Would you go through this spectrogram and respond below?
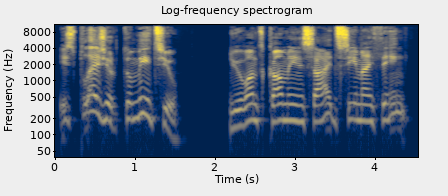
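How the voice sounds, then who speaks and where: A man's voice: sits high, expressive, measured pace, gravelly, dry recording, voice pushed up, exaggerated voice. A big, crude Russian guard, with a thick accent. He talks in blunt broken English and spaces out his phrases, jovial and unbothered, recorded close and dry. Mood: eager, friendly.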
